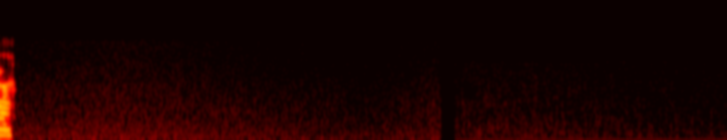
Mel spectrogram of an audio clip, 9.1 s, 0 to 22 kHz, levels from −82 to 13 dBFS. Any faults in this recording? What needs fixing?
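A handover gap opens at 5.51 s, when the call is passed from one network link to another and no speech frames reach the receiver while the switch completes. The sound fades out within a few tens of milliseconds and stays silent for about 180 ms, until 5.69 s, when the new link starts delivering audio. Whatever was spoken in that window is gone and cannot be recovered from the received stream.

A fallback to narrowband follows right after the handover, from 5.69 s to the end of the clip. The new link no longer carries the wideband codec, and the call is re-established on a narrowband one. Up to that point the HD Voice path sounds clean, with little or no audible coding damage. From 5.69 s onward nothing above 4 kHz survives, so the speech loses its brightness and sibilant detail and turns dull and somewhat rough. The raspy texture points to a low narrowband rate, consistent with AMR-NB around 5.9 kbit/s.

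To prevent both, configure the networks so that handovers keep HD Voice end to end and use make-before-break switching, which keeps the audio path unbroken and wideband.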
